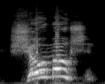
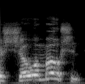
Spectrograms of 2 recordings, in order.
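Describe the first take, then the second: First: Much higher and louder, bursting with feeling; dramatic exclamation; big emotional burst. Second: Said in the usual way. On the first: Shown as a demonstration. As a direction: blow it up with emotion, almost shouting. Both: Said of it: "If they want you to show emotion".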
